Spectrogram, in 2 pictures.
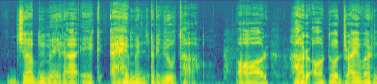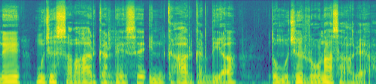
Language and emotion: Urdu, sad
